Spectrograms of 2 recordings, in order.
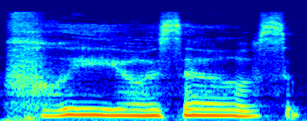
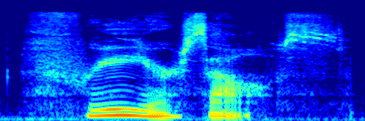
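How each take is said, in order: First: It is said with a put-on French accent. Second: It is said in the speaker's plain accent.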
